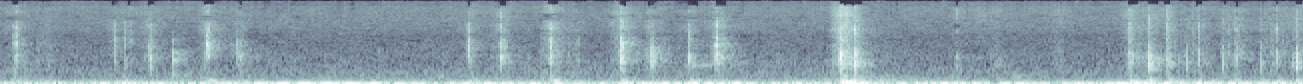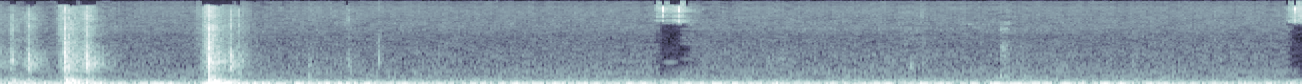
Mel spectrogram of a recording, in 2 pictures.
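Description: Keys on a computer keyboard are typed in short irregular bursts of crisp clicks, close and fairly quiet, with pauses between words and a louder tap near the end.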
